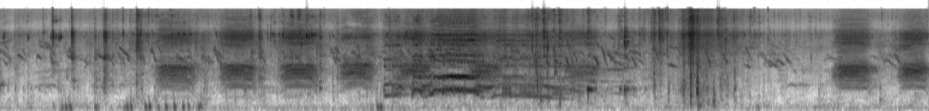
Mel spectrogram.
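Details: Kadaknath roosters (males) near Erode give short harsh clucks and a drawn-out crow that rises and then falls.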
